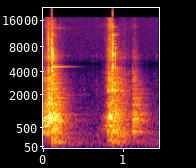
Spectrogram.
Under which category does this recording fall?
Sound effects > Objects / House appliances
